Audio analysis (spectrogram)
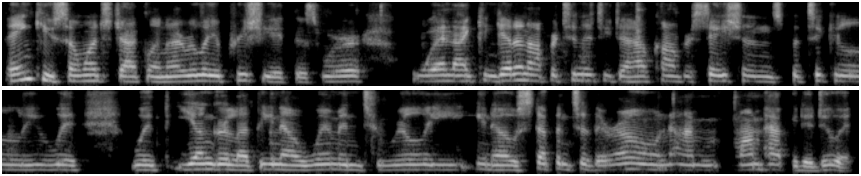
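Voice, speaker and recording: A woman's voice: on the low side, fairly even intonation, fairly quick, no echo. A middle-aged woman born in Cuba, a podcast guest talking reflectively with frequent fillers and restarts. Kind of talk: conversational interview. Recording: dull lo-fi sound, dry.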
